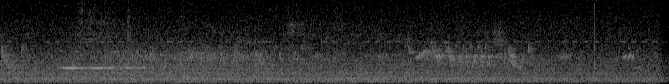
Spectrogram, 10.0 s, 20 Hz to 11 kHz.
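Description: Passenger train hauled by a VL40u electric locomotive running away into the distance: a steady rumble of wheels on rail with a faint steady hum, easing off slightly as it recedes.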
